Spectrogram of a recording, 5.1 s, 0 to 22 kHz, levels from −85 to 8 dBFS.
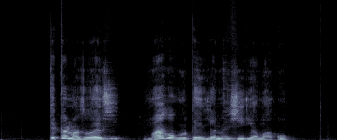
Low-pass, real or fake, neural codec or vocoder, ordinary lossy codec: none; fake; codec, 44.1 kHz, 1.7 kbps, Pupu-Codec; none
